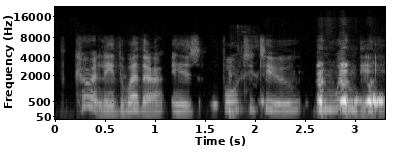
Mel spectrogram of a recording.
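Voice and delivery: high English smart-speaker voice. Host describing their Alexa's voice before an interview: Alexa with English accent. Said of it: "She's very English".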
